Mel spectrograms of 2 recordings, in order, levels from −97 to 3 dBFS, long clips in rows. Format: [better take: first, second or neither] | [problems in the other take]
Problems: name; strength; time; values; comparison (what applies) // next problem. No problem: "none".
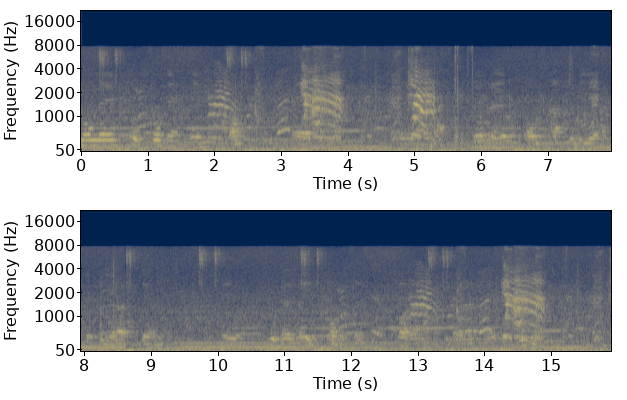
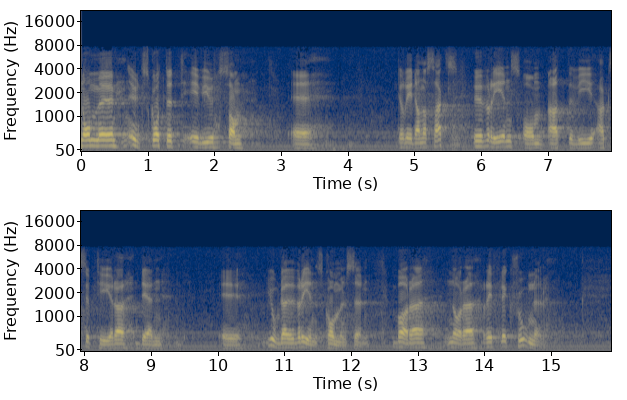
second | background sound (Bird); 3 dB above the speech // room echo; dies away in 0.6 s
